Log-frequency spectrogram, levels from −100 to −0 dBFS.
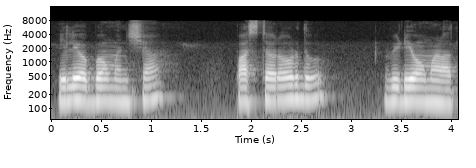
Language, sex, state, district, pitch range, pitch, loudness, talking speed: Kannada, male, Karnataka, Bidar, 140-150 Hz, 145 Hz, -16 LUFS, 105 wpm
